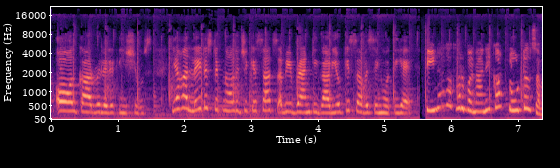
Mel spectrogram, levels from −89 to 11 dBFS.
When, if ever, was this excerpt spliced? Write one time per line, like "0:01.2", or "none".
0:05.5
